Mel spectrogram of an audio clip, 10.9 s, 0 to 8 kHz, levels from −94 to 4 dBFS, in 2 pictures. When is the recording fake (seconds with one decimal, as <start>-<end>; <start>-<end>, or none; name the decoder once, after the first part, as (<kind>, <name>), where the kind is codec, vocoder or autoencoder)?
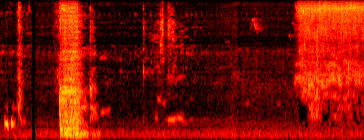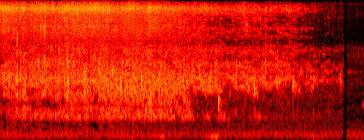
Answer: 3.4-5.6 (vocoder, Vocos)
